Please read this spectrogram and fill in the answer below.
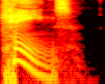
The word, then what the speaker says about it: Keynes: Actually, it says pronounced Keynes, according to Wikipedia.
